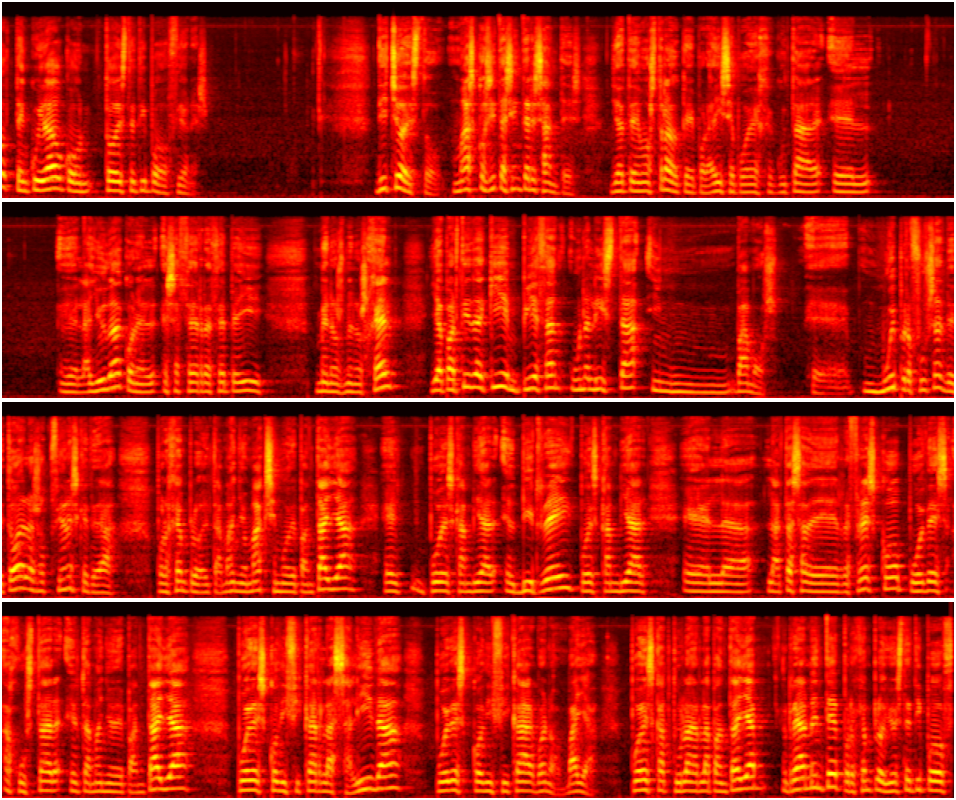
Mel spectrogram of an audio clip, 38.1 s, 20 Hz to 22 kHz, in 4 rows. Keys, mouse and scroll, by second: 3.1-5.6 scroll down 2, 8.3-10.6 scroll down 3, 13.2-14.2 scroll down 1, 21.7-22.5 scroll down 1, 24.7-25.5 scroll down 1, 28.2-28.6 scroll down 2, 30.1-31.3 scroll down 2, 32.7-33.3 scroll down 1.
